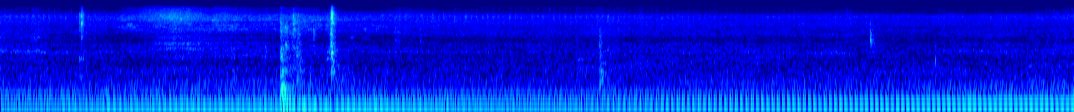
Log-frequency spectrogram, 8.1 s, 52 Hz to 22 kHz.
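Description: Mitsubishi Eclipse GS-T's turbocharged 2.0-litre 16-valve four-cylinder idling steadily, with two sharp knocks about two seconds in.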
